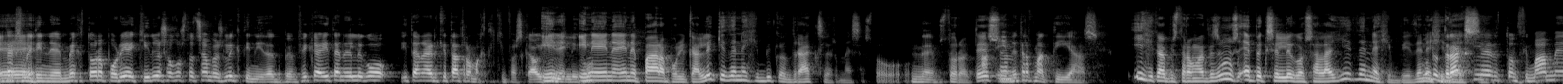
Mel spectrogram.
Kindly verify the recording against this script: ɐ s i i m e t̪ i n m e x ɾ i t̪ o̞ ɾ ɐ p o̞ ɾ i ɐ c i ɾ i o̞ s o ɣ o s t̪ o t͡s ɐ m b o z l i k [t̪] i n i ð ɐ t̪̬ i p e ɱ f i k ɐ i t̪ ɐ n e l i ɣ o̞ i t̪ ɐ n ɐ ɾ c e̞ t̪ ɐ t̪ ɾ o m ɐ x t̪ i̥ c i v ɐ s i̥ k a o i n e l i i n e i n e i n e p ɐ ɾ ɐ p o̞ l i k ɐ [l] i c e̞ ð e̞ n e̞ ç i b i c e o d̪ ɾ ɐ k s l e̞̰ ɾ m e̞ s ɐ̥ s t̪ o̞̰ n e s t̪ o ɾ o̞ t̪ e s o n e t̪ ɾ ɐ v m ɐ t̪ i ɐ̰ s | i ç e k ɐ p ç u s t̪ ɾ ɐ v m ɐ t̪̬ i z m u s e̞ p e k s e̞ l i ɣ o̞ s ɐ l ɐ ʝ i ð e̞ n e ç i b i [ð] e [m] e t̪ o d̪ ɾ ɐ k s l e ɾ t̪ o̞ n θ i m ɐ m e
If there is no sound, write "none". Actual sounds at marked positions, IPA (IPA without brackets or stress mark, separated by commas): t̪, l, ð, n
